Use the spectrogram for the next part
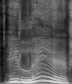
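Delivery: bursts out high and loud with joy; joyful shout. A narrator's reading. Maiden shouting joyfully to her bridegroom. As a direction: cry out that he lives. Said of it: "she shouted joyfully".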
